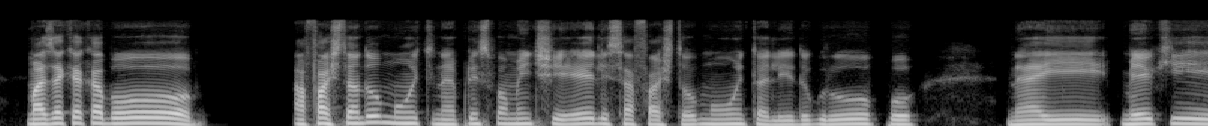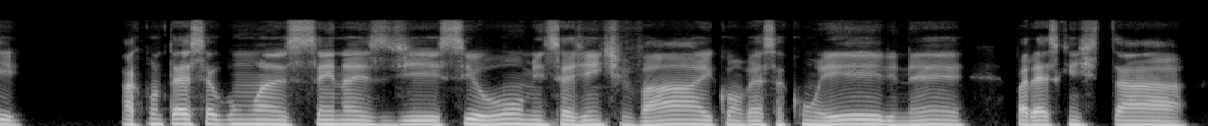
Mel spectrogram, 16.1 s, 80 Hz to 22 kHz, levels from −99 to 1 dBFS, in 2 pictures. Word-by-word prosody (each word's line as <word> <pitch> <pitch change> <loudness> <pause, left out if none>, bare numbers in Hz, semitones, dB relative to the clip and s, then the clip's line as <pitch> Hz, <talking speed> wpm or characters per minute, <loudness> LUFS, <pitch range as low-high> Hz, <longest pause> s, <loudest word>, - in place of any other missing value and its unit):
Mas 150 +2 +4
é 170 - +4
que 175 - 0
acabou 170 -4 +4 0.6
afastando 170 +6 +2
muito, 175 -4 -1
né, 140 -1 0
principalmente 155 +1 -2
ele 155 +2 0
se 150 - -6
afastou 135 0 -3
muito 150 0 -2
ali 130 -1 -1
do 135 +1 -3
grupo, 140 -1 0 0.6
né, 135 +2 +1
eh, 140 0 +1
meio 150 +2 +2
que 150 -4 -1 0.6
acontece 150 +2 0
algumas 140 -2 0
cenas 135 -2 +1
de 130 0 0
ciúme 140 0 +1
se 140 - -3
a 130 - +3
gente 130 0 -1
vai 135 +4 0
conversa 125 -1 -2
com 130 +1 -3
ele, 135 +1 +2
né, 130 +1 -1 0.3
parece 130 -1 0
que 130 - -4
a - - +2
gente 115 - -4
está, 125 -3 -1
140 Hz, 140 wpm, -23 LUFS, 130-150 Hz, 0.6 s, Mas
